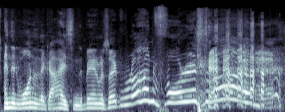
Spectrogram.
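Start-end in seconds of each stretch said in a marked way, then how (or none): 1.8-4.2 very high, drawn-up movie-quote holler; mocking call-out. Bandmate heckling the skinhead chasing a van, mocking call. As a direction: imitate a heckler calling out in a high voice.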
